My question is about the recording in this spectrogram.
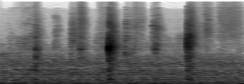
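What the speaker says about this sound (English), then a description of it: "Peel and stick." Quiet crinkly rustling of adhesive backing paper being peeled from a paper folio piece, with two sharp snaps of the paper pulling free, close up.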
